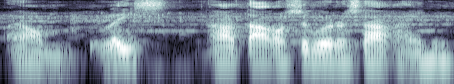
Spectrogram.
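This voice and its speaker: A man's voice: medium pitch, fairly even intonation, fast talker, gravelly, a bit bright, a little hiss or hum. A man with a Filipino accent giving casual commentary while playing a mobile game, chatting to himself and the game and mixing English with Tagalog. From Philippines. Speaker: gaming channel host.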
